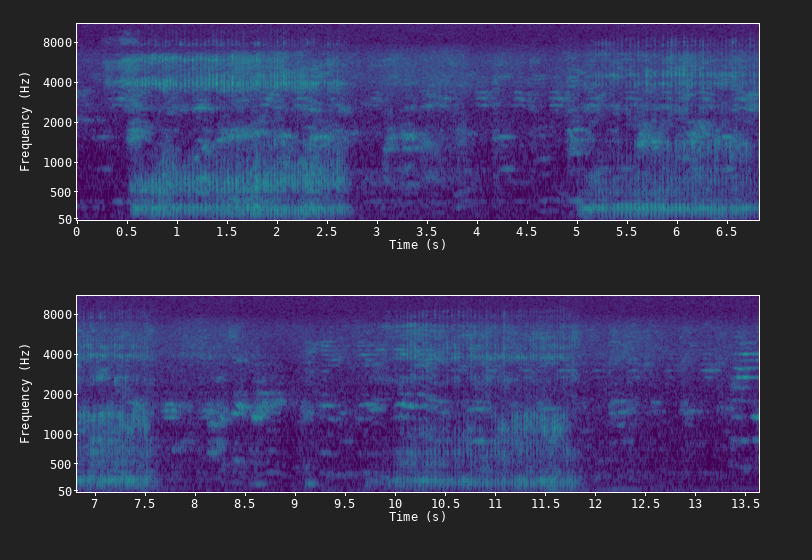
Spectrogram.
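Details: Snoring: three long, rattling snores, each about two seconds, separated by quieter breathing.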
